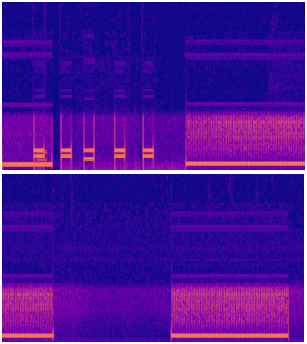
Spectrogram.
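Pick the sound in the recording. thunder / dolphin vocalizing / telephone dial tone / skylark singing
telephone dial tone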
